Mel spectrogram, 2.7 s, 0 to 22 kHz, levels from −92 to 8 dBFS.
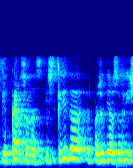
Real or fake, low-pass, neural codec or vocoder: real; 5.4 kHz; none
